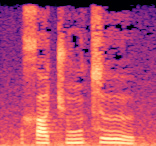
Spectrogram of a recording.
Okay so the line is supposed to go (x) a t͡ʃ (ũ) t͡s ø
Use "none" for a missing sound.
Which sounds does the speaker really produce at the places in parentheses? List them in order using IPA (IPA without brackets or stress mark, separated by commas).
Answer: x, ũ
